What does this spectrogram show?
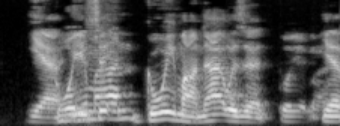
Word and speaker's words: Goemon: I would have to hear it to even be able to pronounce it again right. Yeah. Goemon? Goemon, that was it.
